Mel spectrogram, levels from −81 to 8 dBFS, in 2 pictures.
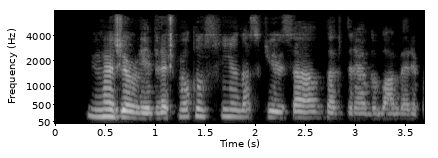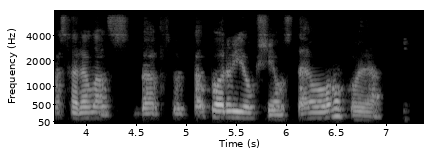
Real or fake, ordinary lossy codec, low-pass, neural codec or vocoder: fake; MP3, 48 kbps; 7.2 kHz; codec, 24 kHz, 0.9 kbps, WavTokenizer, medium music audio release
